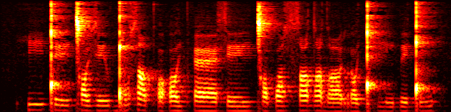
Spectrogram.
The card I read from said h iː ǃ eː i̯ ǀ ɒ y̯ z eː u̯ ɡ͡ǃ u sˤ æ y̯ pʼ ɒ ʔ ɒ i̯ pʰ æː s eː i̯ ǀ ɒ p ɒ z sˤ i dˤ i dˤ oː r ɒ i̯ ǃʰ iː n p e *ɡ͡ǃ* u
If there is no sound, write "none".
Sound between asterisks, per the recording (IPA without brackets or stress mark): ǃ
